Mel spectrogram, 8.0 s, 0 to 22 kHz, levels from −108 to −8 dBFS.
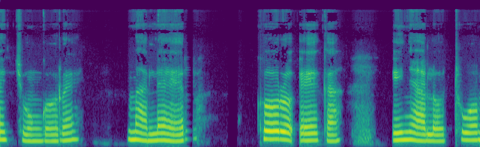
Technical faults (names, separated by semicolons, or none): repeated stalls (stutter); call audio freeze; jitter buffer slow-down; jitter buffer speed-up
